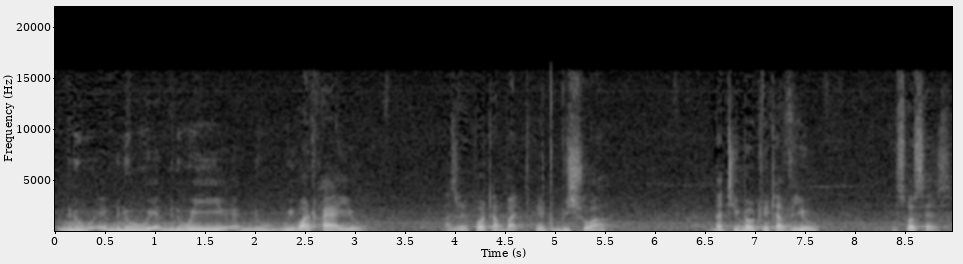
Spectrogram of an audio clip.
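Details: 38-year-old man, father of two, who has stuttered since about age three; stuttering.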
